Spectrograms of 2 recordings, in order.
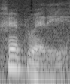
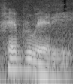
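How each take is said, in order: The two takes are said the same way.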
